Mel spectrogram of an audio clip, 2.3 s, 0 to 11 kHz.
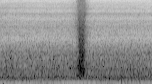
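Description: Airflow drawn through a Vaping Monkey 22 millimeter mech during dripping: a steady, smooth, breathy whoosh with no whistle, briefly cutting out midway before resuming just as evenly. No one speaks.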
